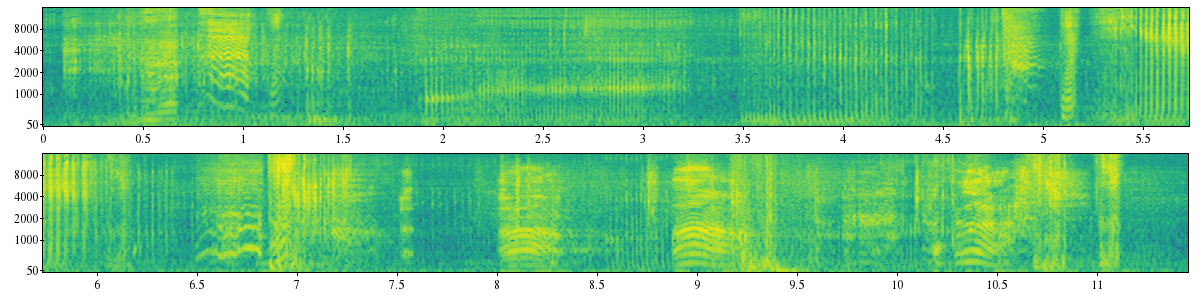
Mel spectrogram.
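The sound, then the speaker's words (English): Cartoonish fart noises from a sleeping crew member in a hammock aboard a ship at daybreak, a string of blubbery, pitched blasts and grunting bursts, fairly loud and repeated across the stretch. “Snuff is asleep above Jim, and his flatulent noises jolt Jim out of his hammock.”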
